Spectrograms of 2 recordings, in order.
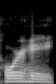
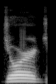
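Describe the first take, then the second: First: The name begins with an H sound. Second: The name begins with a J sound. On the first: The speaker calls it right. "it's Jorge" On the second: The speaker calls it wrong. "It's not pronounced George"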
